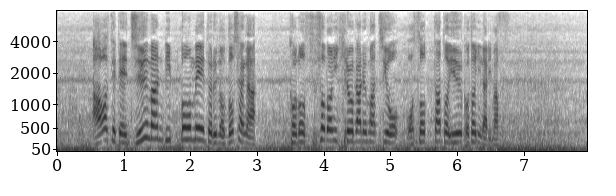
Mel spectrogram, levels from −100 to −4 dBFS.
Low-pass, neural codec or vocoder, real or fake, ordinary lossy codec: none; codec, 16 kHz, 4 kbps, FreqCodec, larger model; fake; none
